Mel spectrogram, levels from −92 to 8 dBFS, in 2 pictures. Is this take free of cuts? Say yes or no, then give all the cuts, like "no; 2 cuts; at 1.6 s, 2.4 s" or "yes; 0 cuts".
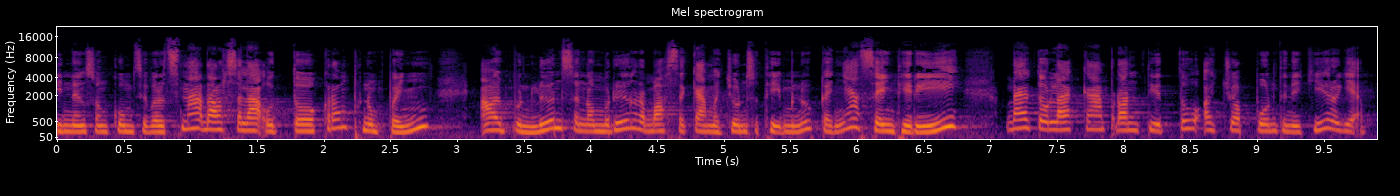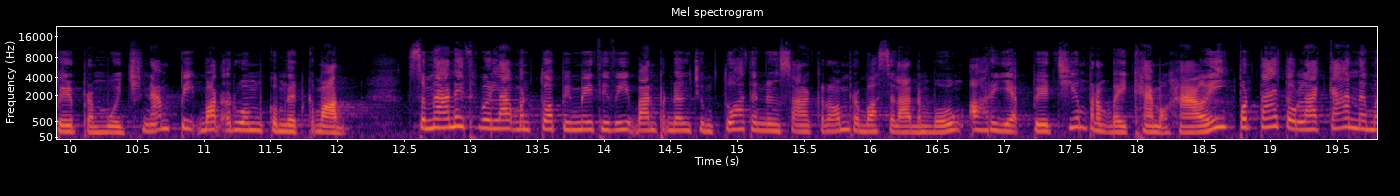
no; 1 cut; at 18.7 s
